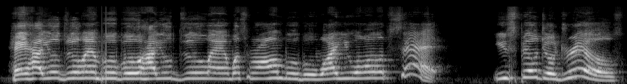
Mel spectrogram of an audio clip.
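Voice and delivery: put-on high, cooing baby talk. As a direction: soothe a toddler. Babying upset customer.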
